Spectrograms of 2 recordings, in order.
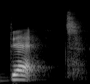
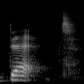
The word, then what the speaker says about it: debt: Containing a silent B, we have comb. Comb climb. Climb. Debt. Debt.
